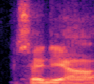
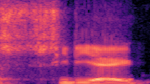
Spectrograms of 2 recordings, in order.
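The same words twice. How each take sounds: First: The letter names are pronounced as in Dutch. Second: The letter names are pronounced as in English.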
